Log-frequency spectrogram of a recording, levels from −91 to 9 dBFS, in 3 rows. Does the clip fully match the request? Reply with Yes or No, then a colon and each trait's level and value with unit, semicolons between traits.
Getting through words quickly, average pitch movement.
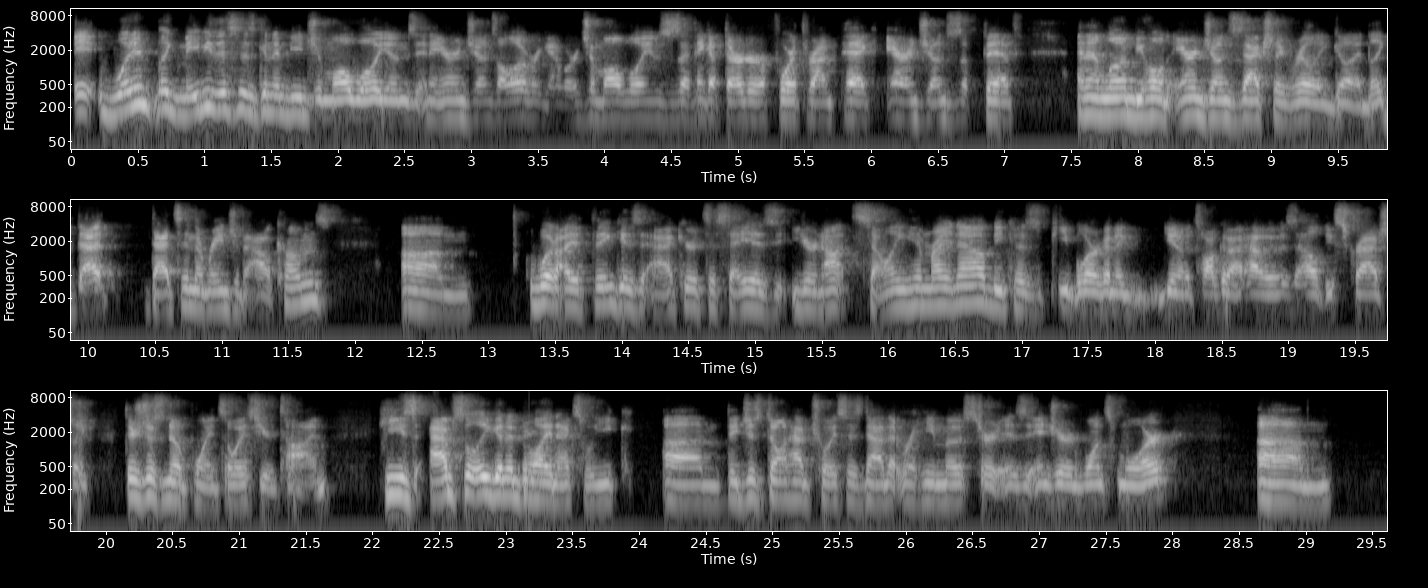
Yes: fast, 235 wpm; average, 3.9 semitones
